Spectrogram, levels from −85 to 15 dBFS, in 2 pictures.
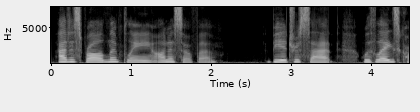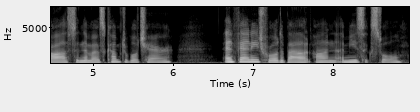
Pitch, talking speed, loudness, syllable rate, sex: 215 Hz, 160 wpm, -19 LUFS, 5.4 syllables/s, female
